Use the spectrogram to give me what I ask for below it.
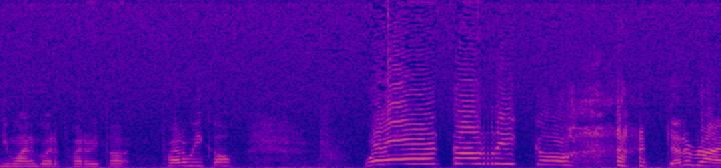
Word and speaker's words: Puerto Rico: And I think the correct way to say it is Puerto Rico.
